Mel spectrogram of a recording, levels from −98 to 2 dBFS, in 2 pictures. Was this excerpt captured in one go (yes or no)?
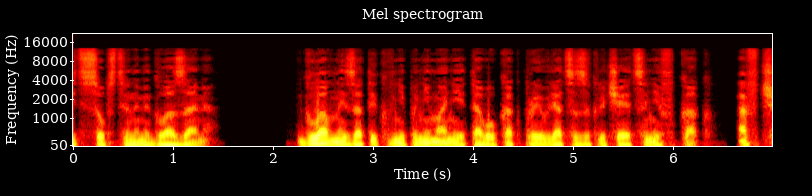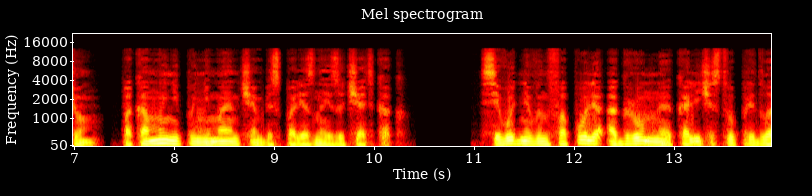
yes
